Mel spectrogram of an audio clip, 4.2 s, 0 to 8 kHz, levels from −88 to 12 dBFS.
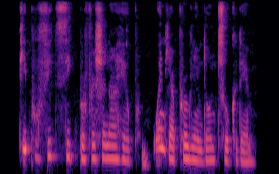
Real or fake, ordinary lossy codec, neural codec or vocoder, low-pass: real; none; none; none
